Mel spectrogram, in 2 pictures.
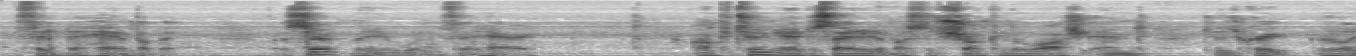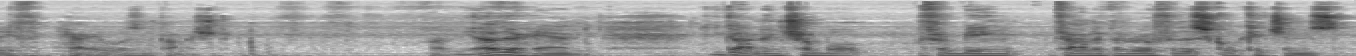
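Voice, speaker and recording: A man reading an audiobook aloud at a steady pace, sometimes slipping and correcting himself. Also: medium pitch, slight background noise, low-quality recording. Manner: steady reading, occasional slips and self-corrections. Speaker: audiobook reader. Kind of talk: amateur audiobook narration.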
